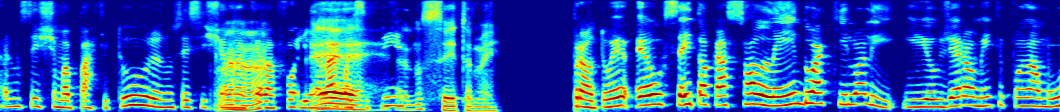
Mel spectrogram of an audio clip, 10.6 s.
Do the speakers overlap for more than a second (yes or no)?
yes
